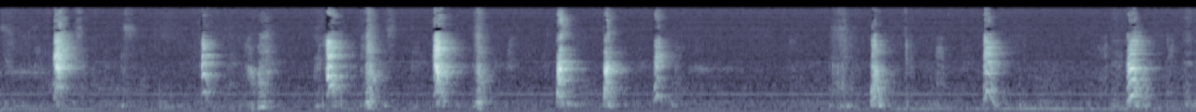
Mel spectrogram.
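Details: Pug barking while playing: about a dozen short, sharp barks over twelve seconds, some in quick pairs, with brief gaps between bursts and a faint steady hum behind.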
